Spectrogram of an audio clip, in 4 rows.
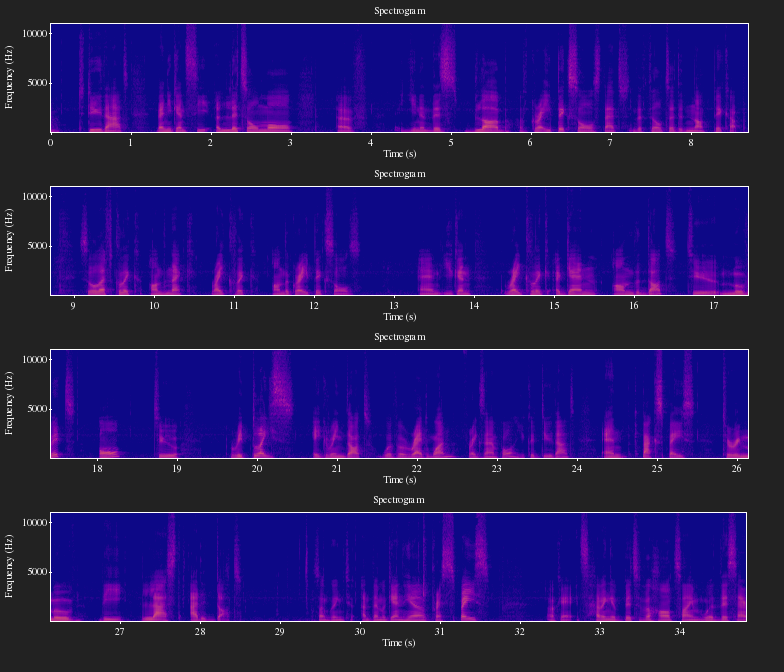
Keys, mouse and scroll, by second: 2.3-3.4 middle drag, 9.2 click, 10.3 right click, 12.0 right click, 14.0-15.1 right drag, 15.7-17.6 right drag, 18.4-23.5 drag, 24.6 BackSpace, 25.8 BackSpace, 28.9 click, 29.5 right click, 30.7 space, 32.9 right click, 33.8-34.2 scroll up 2, 34.6 space.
